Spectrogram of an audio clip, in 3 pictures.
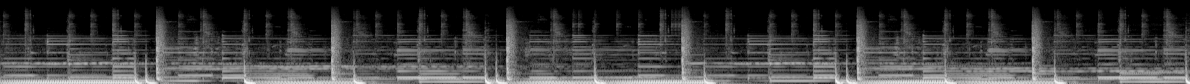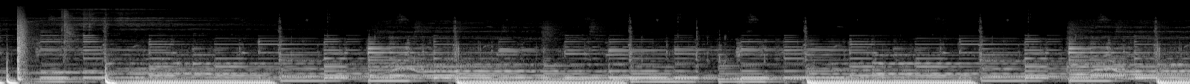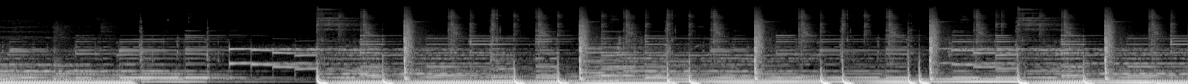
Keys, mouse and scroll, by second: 1.0 n, 6.0 n, 10.5 q, 13.3 scroll down 1, 15.4 f, 23.4 alt+click, 29.9-30.7 typing, 31.9-32.9 typing, 33.4 alt+click, 34.4 typing.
